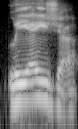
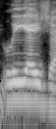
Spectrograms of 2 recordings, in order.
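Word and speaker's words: Li'Aziah: building leading to the apartment, not knowing how, pronounce Leasia. Oh, okay. Leasia had died.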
